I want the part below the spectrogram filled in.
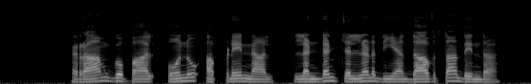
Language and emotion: Punjabi, neutral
